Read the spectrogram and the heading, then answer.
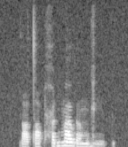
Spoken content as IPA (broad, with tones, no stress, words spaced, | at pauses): ɾi˨ tˤo˨pħɨ˦ɡma˦˨ʊ̯ ɾɐ˦mɡi˨p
